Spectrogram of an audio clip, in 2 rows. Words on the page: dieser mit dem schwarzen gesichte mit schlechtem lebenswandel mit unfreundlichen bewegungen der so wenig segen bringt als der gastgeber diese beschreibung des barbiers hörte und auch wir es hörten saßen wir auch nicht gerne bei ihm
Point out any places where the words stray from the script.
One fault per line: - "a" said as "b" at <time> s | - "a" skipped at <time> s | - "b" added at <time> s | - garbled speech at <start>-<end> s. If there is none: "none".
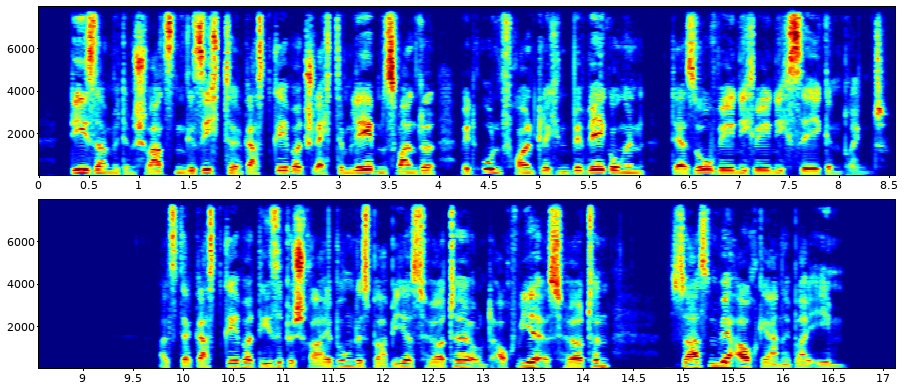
- "mit" said as "gastgeber" at 2.0 s
- "wenig" added at 7.2 s
- "nicht" skipped at 15.7 s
